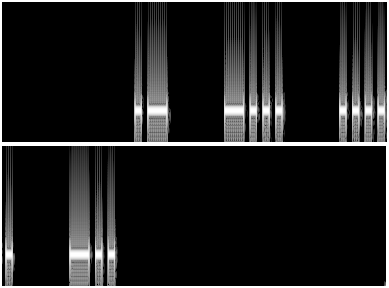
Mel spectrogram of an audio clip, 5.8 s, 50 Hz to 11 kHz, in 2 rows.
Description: Morse code, heard as a keyed tone, about 25 wpm, spaced as for 14 wpm, 700 Hz. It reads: AB5D
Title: USA Call Signs - 4 Characters - 3x Character Spacing - 25wpm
